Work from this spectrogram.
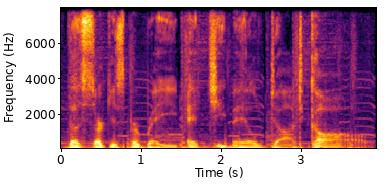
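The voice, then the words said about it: Spooky dungeon voice. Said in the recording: “in my dungeon voice”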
